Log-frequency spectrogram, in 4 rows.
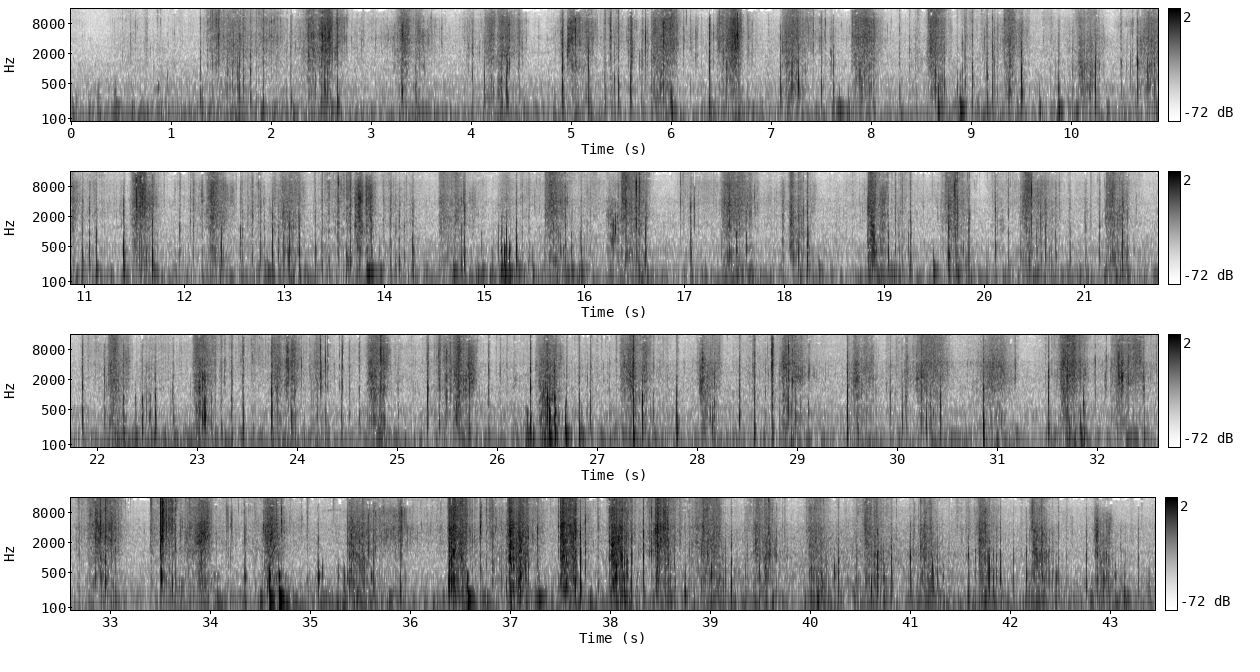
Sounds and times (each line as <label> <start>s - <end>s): Walking on snow 0.4s - 43.4s
branches 23.1s - 43.0s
